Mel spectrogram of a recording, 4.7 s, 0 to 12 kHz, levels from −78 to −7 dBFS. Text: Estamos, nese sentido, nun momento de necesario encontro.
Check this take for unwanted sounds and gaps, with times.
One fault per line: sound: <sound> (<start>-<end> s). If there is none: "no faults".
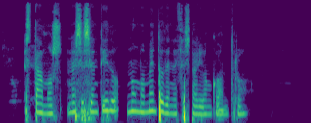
sound: dropout (2.8-2.9 s)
